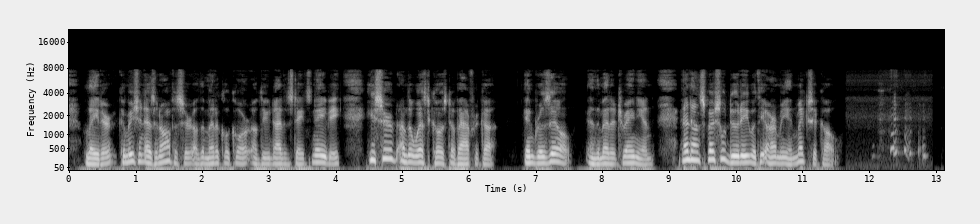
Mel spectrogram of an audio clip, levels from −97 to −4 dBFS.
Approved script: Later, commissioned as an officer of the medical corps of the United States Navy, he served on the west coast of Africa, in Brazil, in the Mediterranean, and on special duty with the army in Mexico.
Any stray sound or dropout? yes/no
yes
